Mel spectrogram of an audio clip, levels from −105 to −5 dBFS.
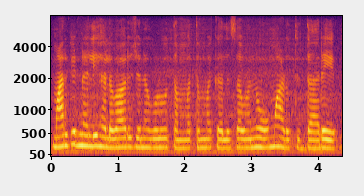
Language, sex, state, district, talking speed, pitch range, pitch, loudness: Kannada, female, Karnataka, Bidar, 110 wpm, 180-200 Hz, 190 Hz, -17 LUFS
